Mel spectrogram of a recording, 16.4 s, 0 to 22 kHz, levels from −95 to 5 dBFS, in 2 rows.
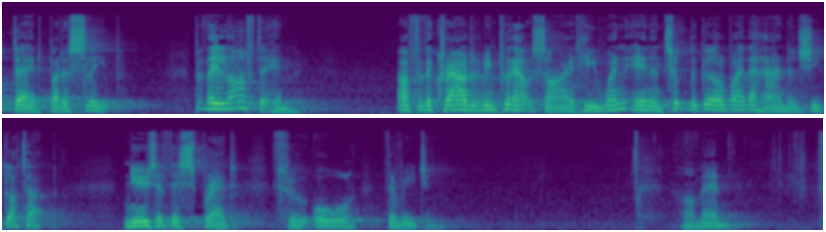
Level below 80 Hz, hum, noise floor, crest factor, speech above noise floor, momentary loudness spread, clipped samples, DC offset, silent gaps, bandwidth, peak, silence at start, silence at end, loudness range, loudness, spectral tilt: -72 dBFS; none; -70 dBFS; 22 dB; 39 dB; 20 LU; under 0.1%; under 0.1%; none; 13.5 kHz; -10 dBFS; 0 s; 0 s; 17 LU; -31 LUFS; -5 dB/octave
